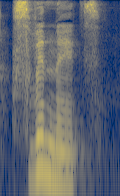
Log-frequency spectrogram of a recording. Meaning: lead (the metal, the chemical element)
- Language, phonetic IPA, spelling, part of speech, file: Ukrainian, [sʋeˈnɛt͡sʲ], свинець, noun, Uk-свинець.ogg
